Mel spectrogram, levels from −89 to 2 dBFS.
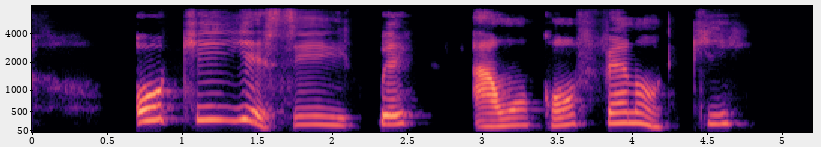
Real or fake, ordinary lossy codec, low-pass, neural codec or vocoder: fake; none; 7.2 kHz; codec, 16 kHz, 4 kbps, X-Codec, HuBERT features, trained on balanced general audio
